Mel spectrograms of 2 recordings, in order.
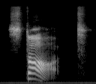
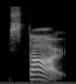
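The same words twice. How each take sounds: First: The r sound after the vowel is dropped. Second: The r sound after the vowel is pronounced.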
